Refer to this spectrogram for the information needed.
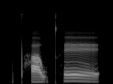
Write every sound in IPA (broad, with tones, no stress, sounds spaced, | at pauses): pʰ a˩ w t̪ʰ eː˥˨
